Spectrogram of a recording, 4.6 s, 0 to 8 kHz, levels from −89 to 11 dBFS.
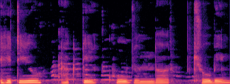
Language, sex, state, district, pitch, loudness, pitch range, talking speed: Bengali, male, West Bengal, Paschim Medinipur, 145 Hz, -15 LUFS, 130-155 Hz, 65 wpm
